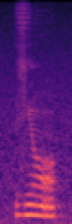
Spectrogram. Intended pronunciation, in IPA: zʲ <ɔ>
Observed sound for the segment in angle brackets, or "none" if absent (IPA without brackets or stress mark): ɔ̃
